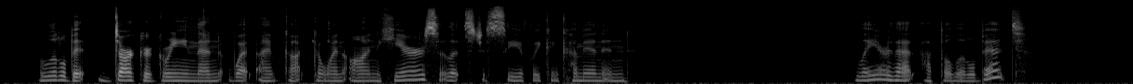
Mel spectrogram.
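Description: A woman talks calmly into a headset microphone, close up.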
